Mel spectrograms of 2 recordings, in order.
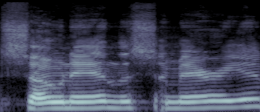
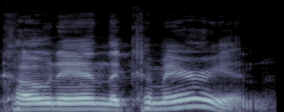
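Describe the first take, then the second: First: Both names begin with a soft S sound. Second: Both names begin with a hard K sound.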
